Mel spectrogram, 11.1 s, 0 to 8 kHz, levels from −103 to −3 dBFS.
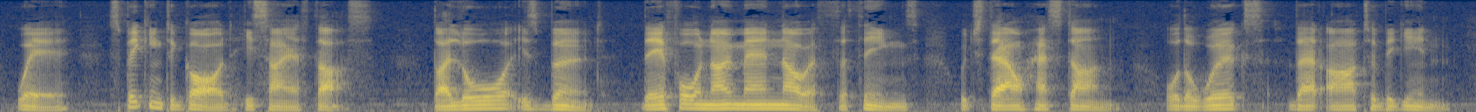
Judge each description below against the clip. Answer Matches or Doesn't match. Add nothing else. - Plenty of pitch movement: Doesn't match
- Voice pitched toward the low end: Matches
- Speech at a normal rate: Matches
